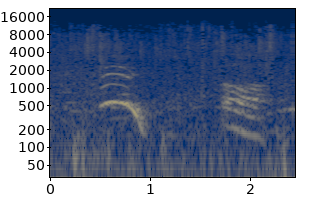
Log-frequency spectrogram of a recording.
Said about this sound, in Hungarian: Oh! Oh my god! Ez az eső is sajnos.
